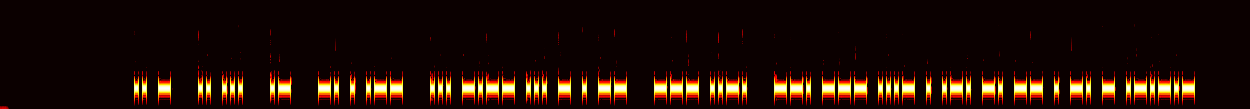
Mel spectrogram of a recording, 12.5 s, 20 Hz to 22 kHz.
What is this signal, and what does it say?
Morse code, heard as a keyed tone, about 32 wpm, 700 Hz. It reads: IT IS A NEW SYSTEM OF GOVERNMENT.
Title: Sentences from Top 1000 Words - Review Part 3 - 30wpm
